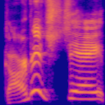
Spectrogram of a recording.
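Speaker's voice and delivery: hammed-up movie-scene exclamation; movie quote. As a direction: belt it out like a famous film quote. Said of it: "There's a, a whole movie scene".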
